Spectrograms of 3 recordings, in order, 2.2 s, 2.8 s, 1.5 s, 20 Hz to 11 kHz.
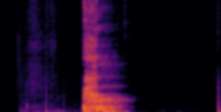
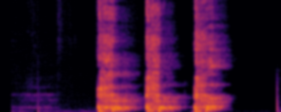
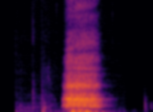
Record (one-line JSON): {"cough_length": "2.2 s", "cough_amplitude": 13891, "cough_signal_mean_std_ratio": 0.34, "three_cough_length": "2.8 s", "three_cough_amplitude": 16427, "three_cough_signal_mean_std_ratio": 0.5, "exhalation_length": "1.5 s", "exhalation_amplitude": 13499, "exhalation_signal_mean_std_ratio": 0.42, "survey_phase": "alpha (2021-03-01 to 2021-08-12)", "age": "18-44", "gender": "Male", "wearing_mask": "No", "symptom_cough_any": true, "symptom_fatigue": true, "symptom_change_to_sense_of_smell_or_taste": true, "symptom_onset": "6 days", "smoker_status": "Never smoked", "respiratory_condition_asthma": true, "respiratory_condition_other": false, "recruitment_source": "Test and Trace", "submission_delay": "2 days", "covid_test_result": "Positive", "covid_test_method": "ePCR"}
